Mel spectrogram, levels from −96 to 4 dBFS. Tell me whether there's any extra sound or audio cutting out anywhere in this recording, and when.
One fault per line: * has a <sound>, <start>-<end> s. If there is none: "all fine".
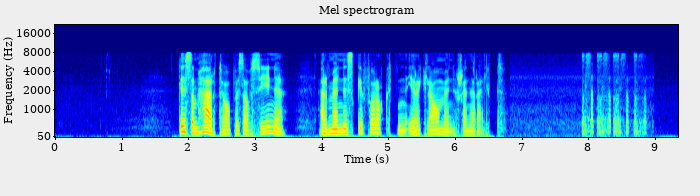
* has a laugh, 7.9-8.9 s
